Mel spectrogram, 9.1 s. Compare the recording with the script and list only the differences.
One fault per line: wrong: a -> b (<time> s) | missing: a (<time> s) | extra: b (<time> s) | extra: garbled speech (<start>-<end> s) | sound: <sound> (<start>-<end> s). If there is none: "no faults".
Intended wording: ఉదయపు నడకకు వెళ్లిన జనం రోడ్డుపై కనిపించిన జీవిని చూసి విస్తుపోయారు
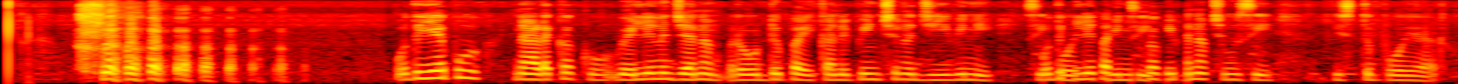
sound: laugh (0.5-1.9 s)
extra: garbled speech (6.4-7.5 s)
